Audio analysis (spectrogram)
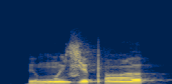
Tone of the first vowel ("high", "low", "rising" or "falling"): low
